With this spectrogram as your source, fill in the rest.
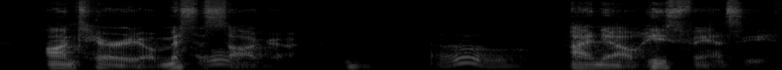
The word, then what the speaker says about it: Mississauga: And V actually gave me applause because I finally pronounced the city right. Mississauga, Ontario. Mississauga.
